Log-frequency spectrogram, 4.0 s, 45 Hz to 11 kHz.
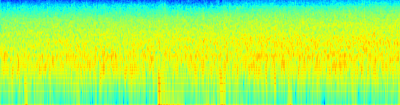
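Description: Running water streaming steadily across a hiking trail on Mallorca's GR221 route, a close, continuous broadband rush with no talk over it.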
